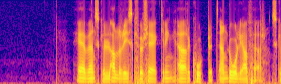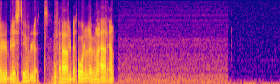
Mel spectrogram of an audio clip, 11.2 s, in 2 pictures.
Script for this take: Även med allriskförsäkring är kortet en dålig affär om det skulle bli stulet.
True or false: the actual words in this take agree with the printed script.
false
